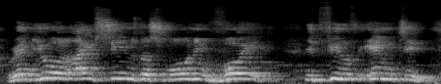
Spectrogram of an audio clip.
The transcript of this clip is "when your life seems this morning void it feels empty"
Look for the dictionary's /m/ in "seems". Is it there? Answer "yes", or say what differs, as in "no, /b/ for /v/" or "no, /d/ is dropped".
yes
